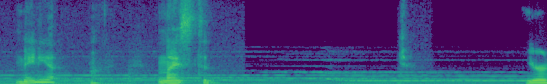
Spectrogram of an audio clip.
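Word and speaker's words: Menie: yeah no i said mania nice to your name is mania no it's spelled oddly m-e-n-i-e on pronunciation your net your name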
